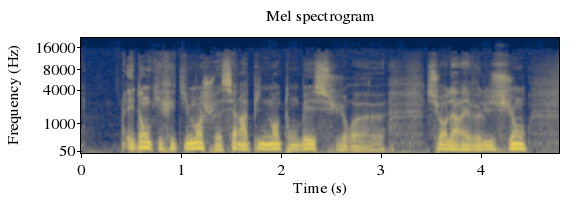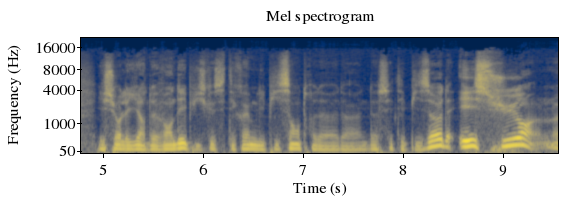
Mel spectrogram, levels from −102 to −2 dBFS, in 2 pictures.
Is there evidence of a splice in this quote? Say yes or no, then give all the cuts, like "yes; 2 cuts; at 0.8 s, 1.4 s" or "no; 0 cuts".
no; 0 cuts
